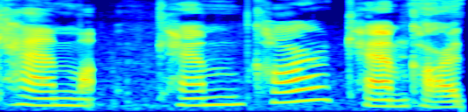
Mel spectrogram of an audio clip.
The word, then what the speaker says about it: Kamkar: Kamkar, there we go, I said it right.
